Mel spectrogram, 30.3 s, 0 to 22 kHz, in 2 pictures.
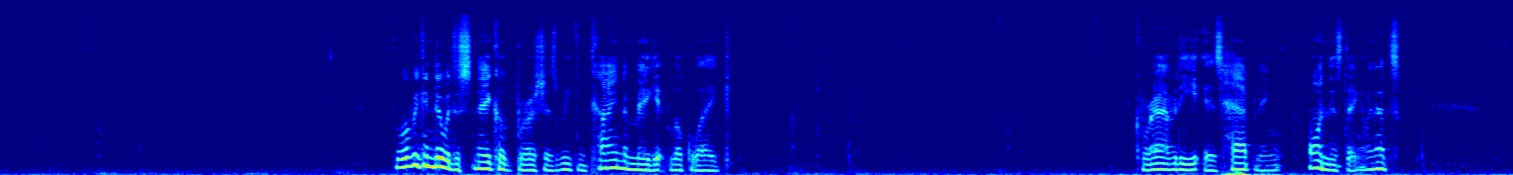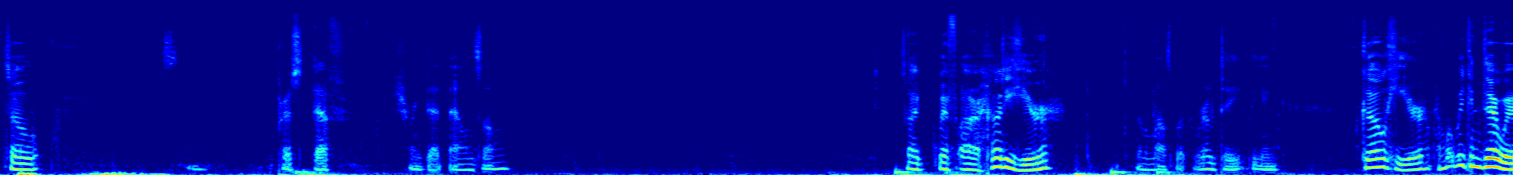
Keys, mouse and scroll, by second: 0.4 click, 1.3 click, 4.2-4.6 scroll up 2, 4.9 click, 7.4 click, 8.1 middle click, 9.0 click, 10.8 click, 10.9 click, 11.7 click, 12.8 click, 13.4 middle click, 16.3-17.5 scroll down 1, 18.7 click, 18.7 f, 18.8 click, 22.0 click, 22.1 click, 24.2 shift+middle click, 25.5 middle click, 26.3 shift+middle click, 26.7 middle click, 26.8-27.2 scroll up 3, 27.8 click, 27.8 click, 28.5 click, 28.6 click, 29.1 middle click.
